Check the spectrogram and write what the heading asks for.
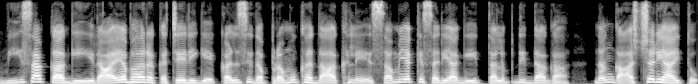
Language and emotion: Kannada, surprised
